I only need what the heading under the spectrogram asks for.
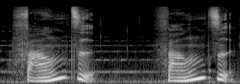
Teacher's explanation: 房子,房子, second tone and neutral tone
